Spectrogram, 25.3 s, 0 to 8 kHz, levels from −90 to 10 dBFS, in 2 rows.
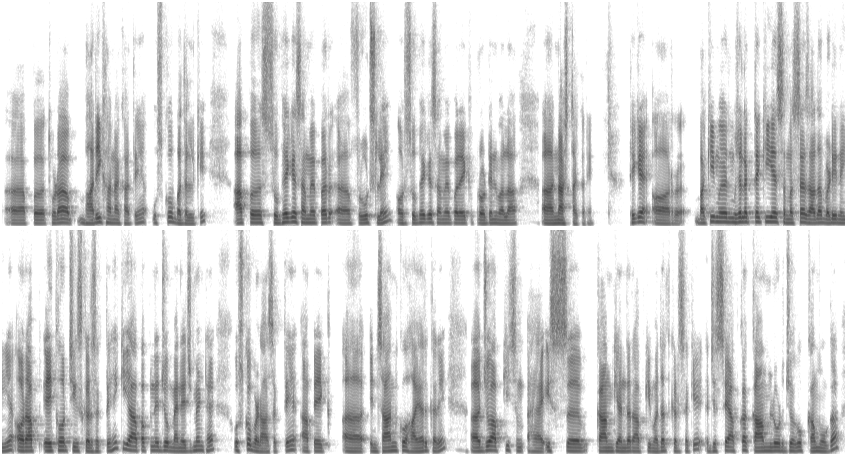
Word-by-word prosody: आप 110 0 -2
आप 115 -1 +1
थोड़ा 130 +2 +4 0.3
भारी 115 +7 +4
खाना 130 -4 -2
खाते 110 +1 -6
हैं 150 +1 -7
उसको 160 +6 -5
बदल 110 -4 -2
के - - -5 0.5
आप 130 - -12 0.2
सुबह 135 +2 +1
के 165 0 +4
समय 135 -3 0
पर 140 +2 +3
अ, 115 -5 -2
फ्रूट्स 120 +2 -3
लें 160 +9 0
और 115 -1 -2
सुबह 130 +3 -1
के 140 0 +1
समय 125 -2 -3
पर 125 - +4
एक 125 0 -4
प्रोटीन 125 +1 -1
वाला 115 -1 0 0.5
अ, 110 -1 +5
नाश्ता 115 -1 +2
करें, - - -14 0.6
ठीक 135 +4 -1
है? 165 - +5
और 110 -2 0 0.4
बाकी 175 - +1
म 165 -1 +4
मुझे 155 +3 +3
लगता 165 0 +3
है - - +1
कि 170 - +1
ये 165 - +7
समस्या 150 -2 +1
ज़्यादा 130 +1 +3
बड़ी 130 0 +2
नहीं 125 +2 -3
है 160 - -1
और 135 -3 +4
आप 135 0 +3
एक 135 +2 +5
और 150 0 +2
चीज़ 135 -1 -2
कर 115 - +2
सकते 120 +2 -6
हैं 210 - -4
कि 200 -4 -3
आप - - 0
अपने 145 0 -2
जो 145 0 +1
मैनेजमेंट 125 +5 -1
है 170 - -2 0.3
उसको 145 +6 -1
बढ़ा 105 -8 +1
सकते 110 +7 -5
हैं 165 - -3
आप 120 +1 -3
1 120 -1 0 0.2
अ, 110 -1 +1
इंसान 125 +3 +2
को 145 +1 0
हायर 115 +4 +2
करें - - -2 0.4
अ, 120 0 +7
जो 150 +6 +2
आपकी 145 +2 0
सिम 130 -3 -7
है 110 -1 -1
इस 130 - 0 0.5
काम 120 -1 +5
के 130 - -1
अंदर 120 0 +1
आपकी 115 +1 -3
मदद 130 +4 -2
कर - - -2
सके 180 +10 -6
जिससे 125 +4 0
आपका 135 +4 +1
काम 125 +1 +4
लोड 130 -1 +1
जो 135 - -1
है - - -4
वो 135 - +1
कम 115 +1 +1
होगा, 115 -3 -1
130 Hz, 215 wpm, -23 LUFS, 115-145 Hz, 0.6 s, ये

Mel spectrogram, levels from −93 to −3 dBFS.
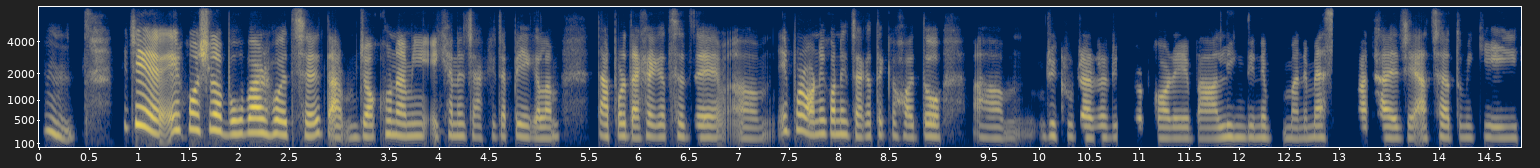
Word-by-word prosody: হুম। 265 -7 -5 0.6
এই - - -12
যে 425 - +10 0.3
এরকম 320 +2 +3
আসলে 320 +1 +7
বহুবার 265 +2 +7
হয়েছে। 235 -3 +1 0.2
তাম 195 - +4 0.2
যখন 210 +5 0
আমি 215 +1 -4 0.2
এখানে 220 0 -7
চাকরিটা 200 +1 -9
পেয়ে 210 -2 -3
গেলাম। 185 +1 -2 0.4
তারপর 215 0 +1
দেখা 190 +3 +2
গেছে 205 +2 -8
যে 200 - -4 0.4
আম 180 -1 -7 0.2
এরপর 300 +2 0
অনেক, 250 - -3
অনেক 245 0 -4
জায়গা 205 +1 -2
থেকে 235 +2 -10
হয়তো 200 +1 -5 0.5
আম 185 -2 -8 0.4
recruiter 210 -2 -3
রা - - -5
recruit 185 -2 -15
করে 185 0 -3 0.2
বা 180 - -7 0.2
LinkedIn 195 -1 -9
এ - - -6 0.3
মানে 180 0 -7
মেসেজ 195 0 -4 0.2
পাঠায় 185 0 0
যে 190 - -8
আচ্ছা 190 +3 -10 0.2
তুমি 195 0 -15
কি 205 - -16
এই 185 - -10
205 Hz, 165 wpm, -24 LUFS, 190-235 Hz, 0.6 s, যে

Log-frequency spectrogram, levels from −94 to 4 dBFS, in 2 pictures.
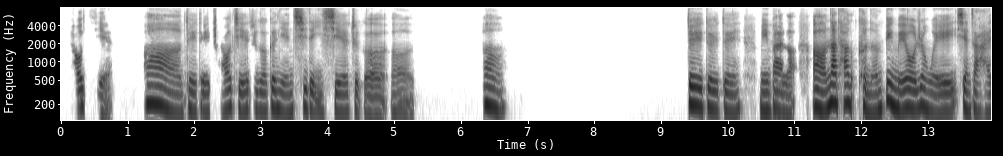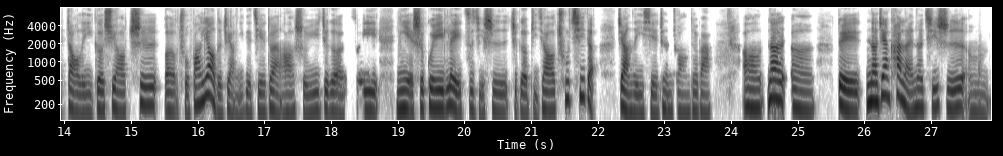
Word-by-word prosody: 调 - - -1
节， - - -10 0.4
啊， 185 -8 +2
对 155 +1 -4
对， 150 -1 -5 0.2
调 165 +3 -3
节 160 -3 -3
这 160 -1 -10
个 155 -1 -4
更 170 +1 0
年 150 -2 -4
期 180 +3 +1
的 160 - -1
一 - - -6
些 145 +1 -2
这 155 0 -6
个， 130 -3 -6
呃 70 -1 -9 1.1
嗯。 175 -4 +1 2.7
对 195 -3 +6
对 170 -2 0
对， 155 +1 -5 0.2
明 155 -1 -1
白 160 -1 0
了， 140 -2 -5 0.2
呃， 175 -3 +4
那 210 +3 +7
他 210 0 +2
可 190 -2 -2
能 150 +2 -1
并 210 +3 +5
没 160 - +2
有 175 -1 +3
认 175 0 +1
为 150 0 -2
现 180 -3 +1
在 155 - -1
还 145 0 -6
到 150 +1 -2
了 145 - -4
一 145 0 -6
个 170 +2 0
需 160 +3 +3
要 155 -3 -1
吃， 190 +3 +2
呃， 155 -1 -2
处 145 - -6
方 195 +8 +1
药 280 +1 +5
的 140 -10 -4
这 165 - -3
样 - - -8
一 140 - -11
个 150 -2 -5
阶 150 +1 -5
段 160 -1 -2
啊， 145 +1 -6
属 155 -1 -3
于 150 +3 -4
这 160 0 -3
个 150 -3 -2
所 - - -12
以 160 -1 +1 0.2
你 165 +1 +3
也 165 - +2
是 170 - +4
归 170 0 +3
类 175 -3 +3
自 165 +2 -6
己 145 -2 -7
是 150 -2 +2
这 160 - -5
个 150 -3 -2
比 135 -1 -10
较 160 +1 -1
初 240 +8 -2
期 260 +3 +3
的 - - 0 0.3
这 190 - +3
样 160 -4 +3
的 145 - -4
一 140 - -4
些 140 0 -3
症 150 0 -5
状， 150 -1 -8
对 155 0 -5
吧？ 150 -1 -6 0.4
呃， 175 0 +2
那 245 0 +6
呃， 165 -3 -2 0.3
对， 165 -5 +5
那 220 +2 +7
这 235 +6 +5
样 280 - +3
看 280 -1 +3
来 160 -8 +1
呢， 175 +1 0
其 175 +1 -1
实， 180 -1 +3
嗯， 150 +6 -9
160 Hz, 215 characters per minute, -19 LUFS, 150-180 Hz, 2.7 s, 那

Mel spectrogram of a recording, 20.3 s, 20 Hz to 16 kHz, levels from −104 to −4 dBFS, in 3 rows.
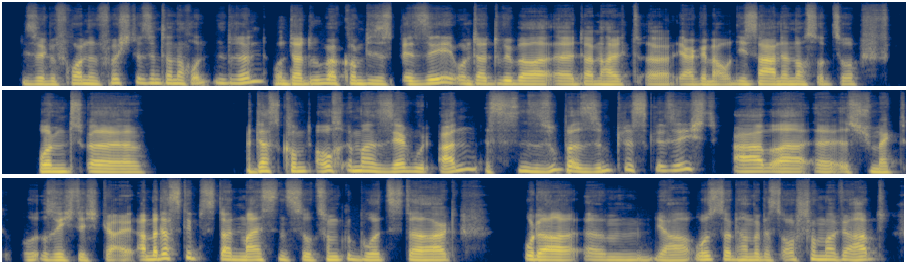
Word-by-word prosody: Diese 135 0 -1
gefrorenen 145 +3 -1
Früchte 180 +4 -4
sind 175 0 -3
dann 165 - +1
noch 155 - -2
unten 175 -2 -4
drin 185 +9 -1
und 145 -1 -2
dadrüber 155 +3 +2
kommt 150 -2 -1
dieses 140 -4 -2
Baiser 160 +8 +1
und 150 -1 -3
dadrüber, 140 -2 +2
äh, 130 -1 +1
dann 130 -1 -1
halt, 125 +1 -1
äh, 65 -1 -4
ja 125 - +1
genau, 125 -1 -2
die 135 0 -2
Sahne 130 0 +3
noch 130 -1 0
so 130 - -7
und 125 - -10
so. 135 0 -5 0.6
Und, 150 -2 +4
äh, 140 -3 +4 0.8
das 175 0 +3
kommt 170 -1 -1
auch 185 +3 +1
immer 185 -3 +2
sehr 150 +2 +3
gut 155 -2 -3
an. 250 +4 +2
Es - - -5
ist - - -10
'n 175 - +1
super 165 +4 0
simples 195 +9 -4
Gericht, 215 +7 -4
aber, 155 -2 +3
äh, 140 -2 0
es - - -5
schmeckt 130 -2 -3 0.2
r 140 0 -5
richtig 135 -1 -1
geil. - - -2
Aber 155 +2 +5
das 205 -1 +3
gibt's 225 -5 -3
dann 155 -2 +2
meistens 140 0 +1
so 140 - 0
zum 140 +3 -1
Geburtstag 135 -2 +1 0.5
oder, 140 -4 +5
ähm, 135 -2 -4
ja, 125 -1 0
Ostern 155 -1 0
haben 140 0 +1
wir - - +2
das 130 -3 -6
auch 150 +1 -4
schon 170 - -1
mal 155 -1 +2
gehabt. 150 +2 0
145 Hz, 200 wpm, -24 LUFS, 135-160 Hz, 0.8 s, Aber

